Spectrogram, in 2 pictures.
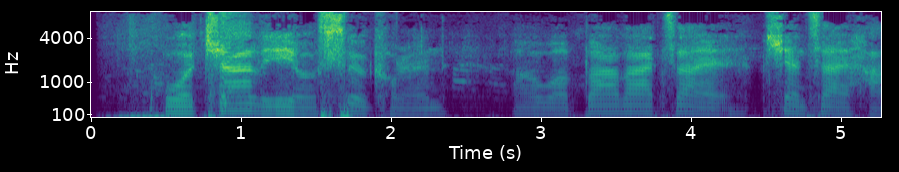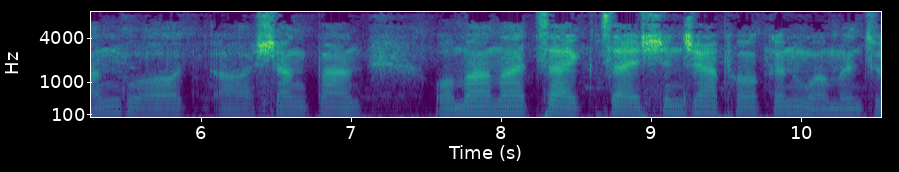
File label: Chinese conversation; Conversation5 SampleB Score 4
